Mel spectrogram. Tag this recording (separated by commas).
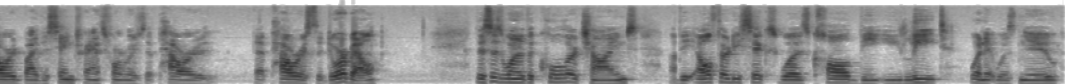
Speech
